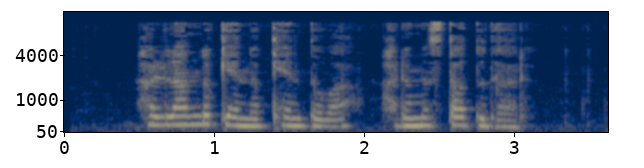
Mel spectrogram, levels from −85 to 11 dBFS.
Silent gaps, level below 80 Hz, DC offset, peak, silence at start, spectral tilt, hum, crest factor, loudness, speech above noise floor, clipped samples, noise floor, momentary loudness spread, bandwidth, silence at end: none; -66 dBFS; under 0.1%; -2 dBFS; 0.5 s; -3 dB/octave; none; 26 dB; -26 LUFS; 22 dB; under 0.1%; -48 dBFS; 14 LU; 12 kHz; 0.55 s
